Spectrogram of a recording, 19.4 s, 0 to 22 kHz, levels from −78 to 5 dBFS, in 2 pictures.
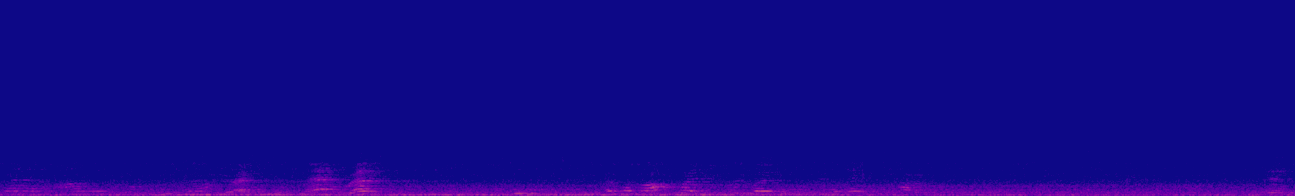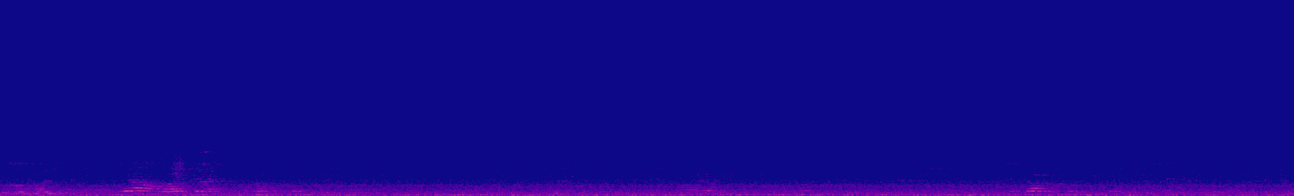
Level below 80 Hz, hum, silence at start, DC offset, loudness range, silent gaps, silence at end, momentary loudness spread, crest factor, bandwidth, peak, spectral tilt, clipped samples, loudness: -90 dBFS; none; 0 s; under 0.1%; 5 LU; none; 0 s; 7 LU; 20 dB; 12.5 kHz; -32 dBFS; -6.5 dB/octave; under 0.1%; -52 LUFS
